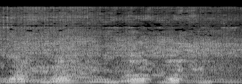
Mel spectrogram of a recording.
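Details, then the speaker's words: Honda TMX125 Alpha with its block assembly replaced by a mechanic long ago: revs unevenly with a loud metallic rattle over every blip. Still very noisy after the new block; cause of the top-end clatter still unknown. "Napakaingay pa rin mga bossing."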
